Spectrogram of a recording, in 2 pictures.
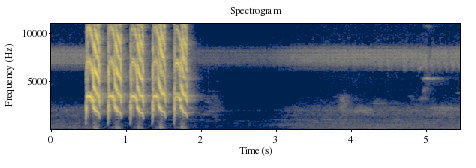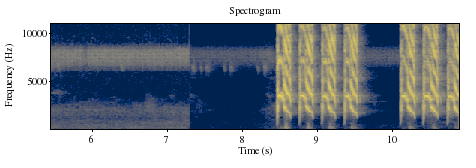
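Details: White rose-ringed parakeet in a garden giving harsh, screechy calls in quick bursts of about five notes, a long silent gap between the first and second burst, then a third burst.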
